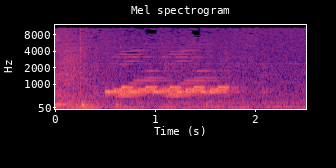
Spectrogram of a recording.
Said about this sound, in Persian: تلفن زنگ میزنه تلفن چی میگه این وسط تلفن رو نظرتون بپیچم یا نپیچم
